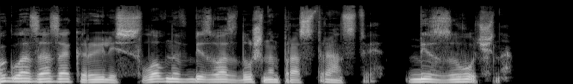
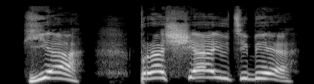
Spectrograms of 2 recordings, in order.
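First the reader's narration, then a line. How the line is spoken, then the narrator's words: Shouted. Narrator (Russian): крикнул я страшной маске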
